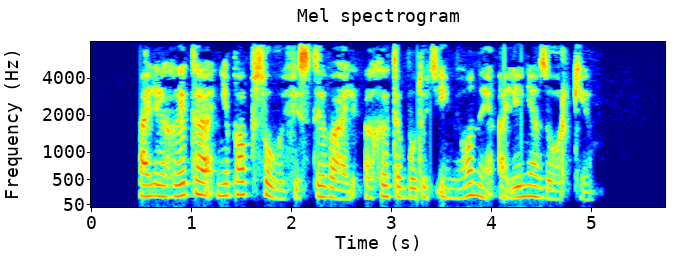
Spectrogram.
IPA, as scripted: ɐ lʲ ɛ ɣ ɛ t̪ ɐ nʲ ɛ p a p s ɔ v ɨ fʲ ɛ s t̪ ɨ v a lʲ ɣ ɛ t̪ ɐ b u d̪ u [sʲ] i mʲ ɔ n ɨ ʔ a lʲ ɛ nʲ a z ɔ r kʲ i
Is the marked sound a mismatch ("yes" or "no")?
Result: yes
